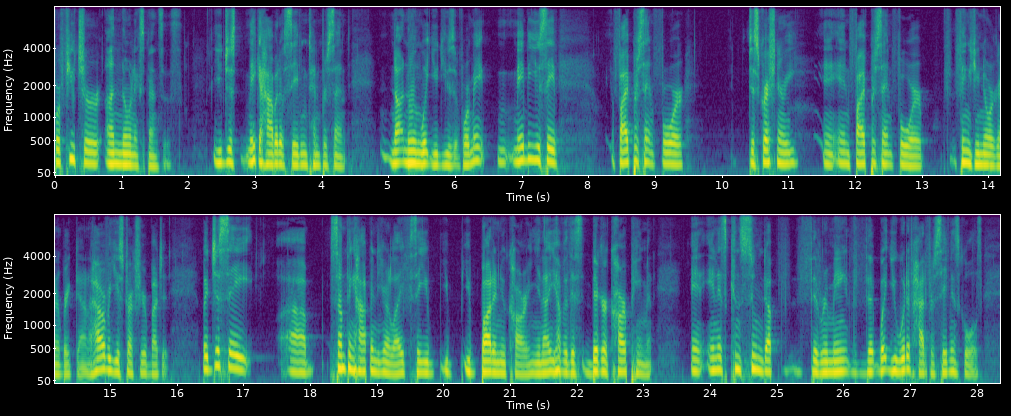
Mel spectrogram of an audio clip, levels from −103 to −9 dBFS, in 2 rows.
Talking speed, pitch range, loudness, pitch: 175 wpm, 140-165 Hz, -18 LUFS, 150 Hz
